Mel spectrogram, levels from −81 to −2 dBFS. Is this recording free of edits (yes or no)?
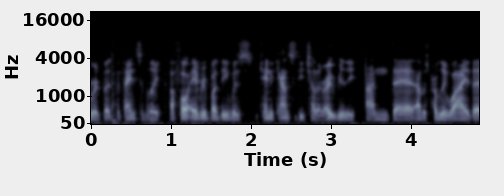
no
